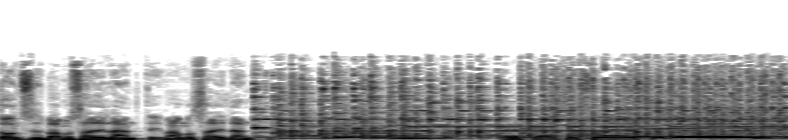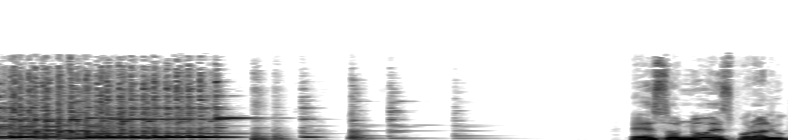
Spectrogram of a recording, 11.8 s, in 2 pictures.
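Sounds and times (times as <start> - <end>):
speech: 0.0 - 2.2, 3.8 - 5.1, 10.8 - 11.8
bells ringing to celebrate reached goal: 1.9 - 9.8.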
